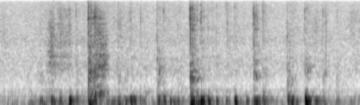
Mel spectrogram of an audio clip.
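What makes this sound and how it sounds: Bare fingertips press the keys of a black plastic laptop keyboard, typing while a hand sweeps over the keys. Soft, low thumping key presses come in uneven clusters, with a few sharper clicks that carry a bright top.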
